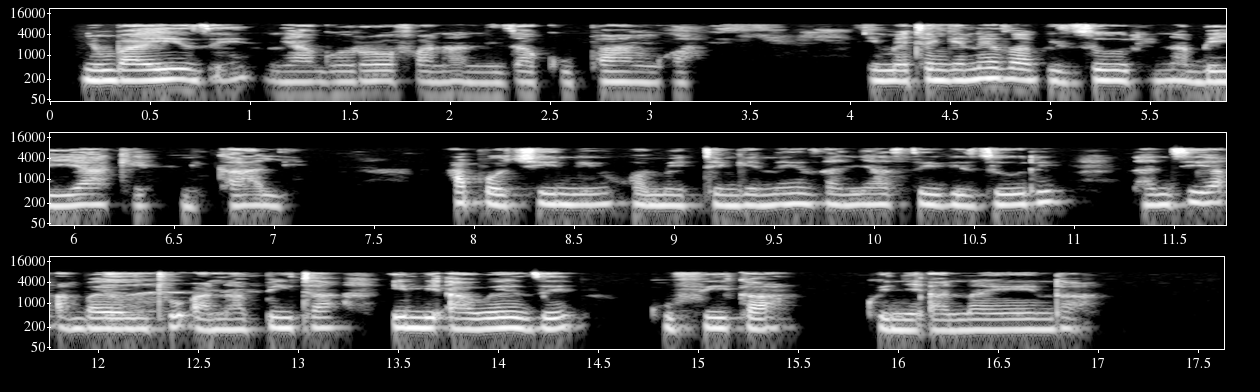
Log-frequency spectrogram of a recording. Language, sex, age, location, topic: Swahili, female, 18-24, Kisumu, education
